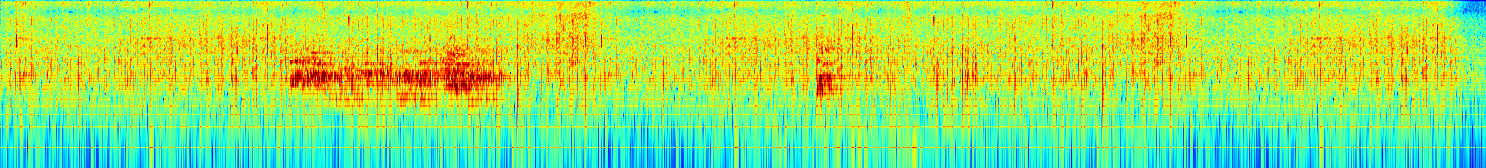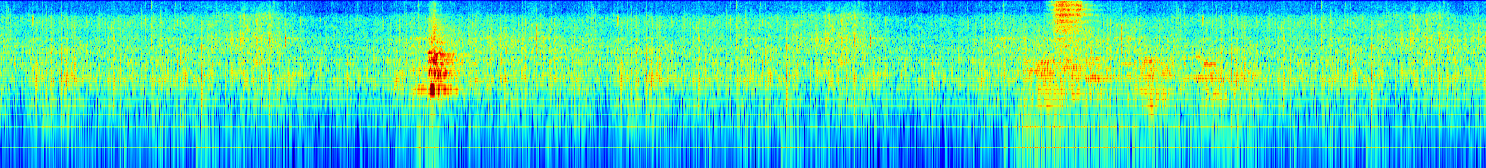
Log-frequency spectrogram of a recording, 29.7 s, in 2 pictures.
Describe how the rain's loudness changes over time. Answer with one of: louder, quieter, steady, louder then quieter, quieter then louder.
quieter.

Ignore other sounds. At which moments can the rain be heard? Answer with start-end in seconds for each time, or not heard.
0.0-29.6.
